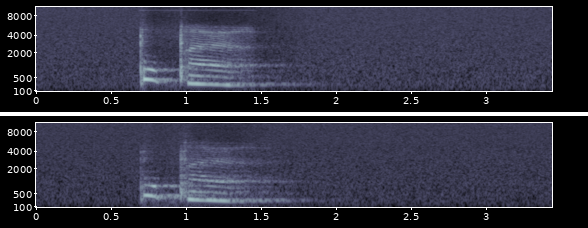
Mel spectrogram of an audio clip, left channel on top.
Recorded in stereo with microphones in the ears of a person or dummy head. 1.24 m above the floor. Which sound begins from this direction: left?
A child speaking, at 0.7 s.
